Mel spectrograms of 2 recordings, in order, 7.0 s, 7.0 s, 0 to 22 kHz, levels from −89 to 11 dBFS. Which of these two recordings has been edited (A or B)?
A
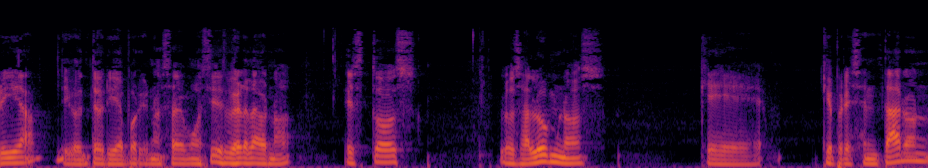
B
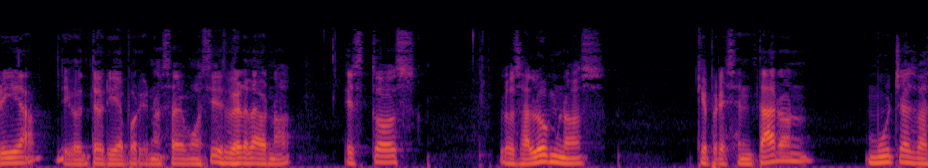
B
